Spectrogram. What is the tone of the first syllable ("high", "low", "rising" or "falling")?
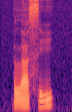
low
